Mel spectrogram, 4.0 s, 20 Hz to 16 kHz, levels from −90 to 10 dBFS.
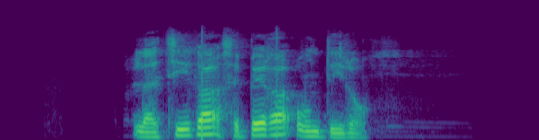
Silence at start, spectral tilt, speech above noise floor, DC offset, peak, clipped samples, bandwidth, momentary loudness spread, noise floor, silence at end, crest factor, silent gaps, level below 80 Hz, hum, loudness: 1 s; -8 dB/octave; 55 dB; under 0.1%; -2 dBFS; under 0.1%; 7 kHz; 10 LU; -72 dBFS; 1.3 s; 18 dB; none; -54 dBFS; none; -18 LUFS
